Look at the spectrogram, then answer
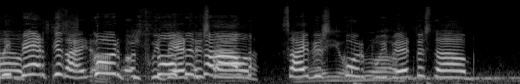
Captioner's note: Carlota screaming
